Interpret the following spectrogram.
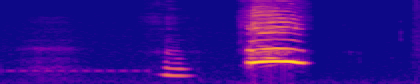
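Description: A woman's voice: a short 'uh' about a second in, then a loud, high-pitched drawn 'oh'.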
